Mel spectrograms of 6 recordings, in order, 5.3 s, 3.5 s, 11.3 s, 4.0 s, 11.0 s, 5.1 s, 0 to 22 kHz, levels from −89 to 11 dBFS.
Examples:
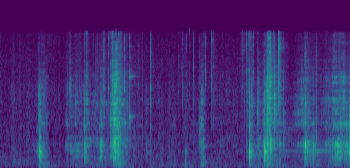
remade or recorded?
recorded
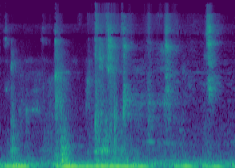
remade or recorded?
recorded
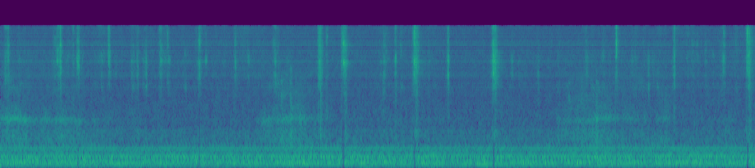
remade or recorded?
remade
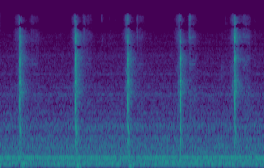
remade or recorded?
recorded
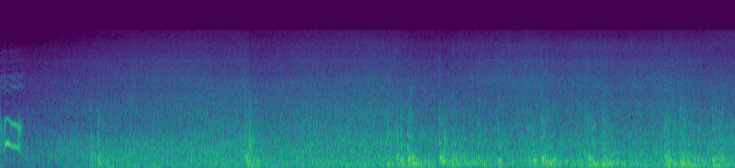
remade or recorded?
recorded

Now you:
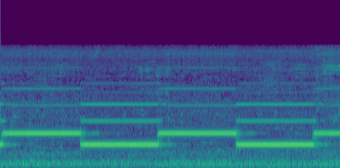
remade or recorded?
recorded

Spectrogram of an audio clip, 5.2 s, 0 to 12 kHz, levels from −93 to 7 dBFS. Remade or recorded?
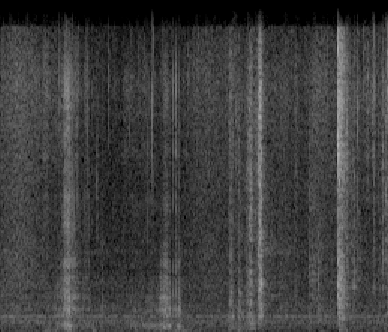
recorded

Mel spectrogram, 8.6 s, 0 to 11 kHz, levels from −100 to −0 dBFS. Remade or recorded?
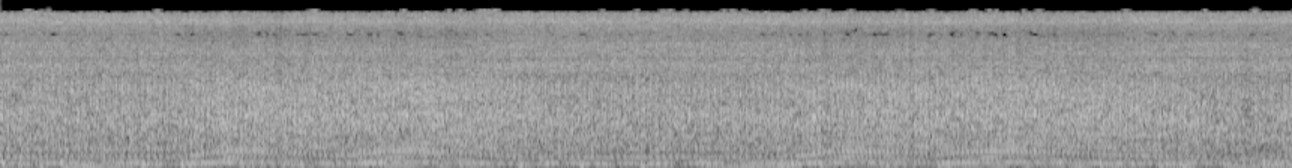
recorded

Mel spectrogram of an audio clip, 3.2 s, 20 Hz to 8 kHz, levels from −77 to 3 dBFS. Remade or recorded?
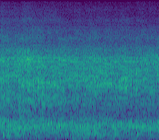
remade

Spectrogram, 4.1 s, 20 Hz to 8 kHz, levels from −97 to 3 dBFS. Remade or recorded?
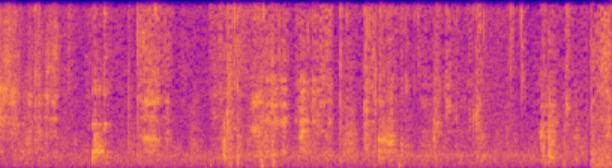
recorded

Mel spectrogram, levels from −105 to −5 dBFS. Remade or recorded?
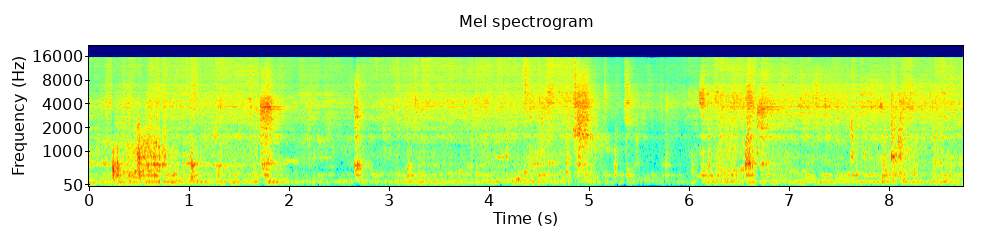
remade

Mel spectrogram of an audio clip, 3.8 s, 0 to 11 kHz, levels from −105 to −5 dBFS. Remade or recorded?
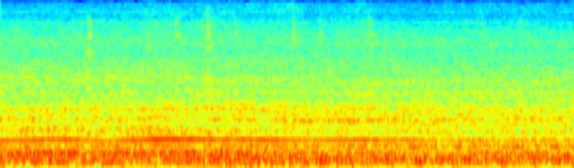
recorded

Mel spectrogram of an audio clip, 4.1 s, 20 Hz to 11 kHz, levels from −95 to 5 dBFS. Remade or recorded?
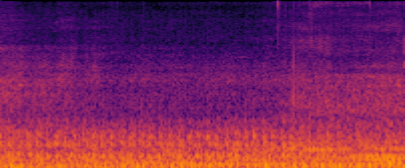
recorded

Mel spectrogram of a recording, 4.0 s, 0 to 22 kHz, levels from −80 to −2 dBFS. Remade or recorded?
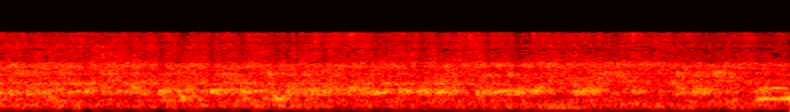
recorded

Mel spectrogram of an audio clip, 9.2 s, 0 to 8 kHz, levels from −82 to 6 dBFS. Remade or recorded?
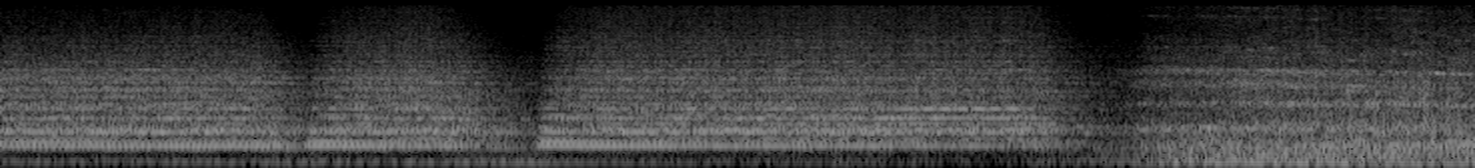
recorded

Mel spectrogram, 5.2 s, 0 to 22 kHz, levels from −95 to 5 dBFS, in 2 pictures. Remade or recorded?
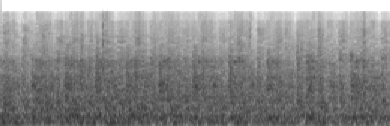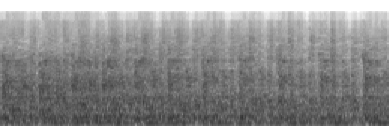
recorded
